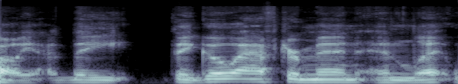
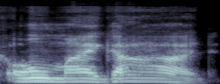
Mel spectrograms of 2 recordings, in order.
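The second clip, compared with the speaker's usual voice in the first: put-on shocked kid; 5 semitones higher, 6 dB louder, slower than usual. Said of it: "I was like".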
